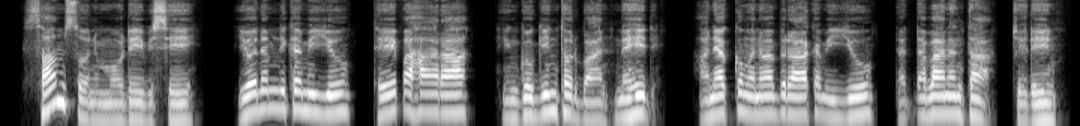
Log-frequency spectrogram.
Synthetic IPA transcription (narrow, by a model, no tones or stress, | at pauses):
saːmsoːnɪmːo̞ːd̪e̞ːbɪse̞ː | jo̞ːnɐmnɪkɐmɪjːuːt̪eːpʼɐɦaːɾaː | hɪŋɡɔɡiːnt̪ɔɾbaːnːɐhɪᶑɛ̥ | ʔɐnɪɐkːɔmɐnɐmɐbɪɾaːkɐmɪjːuːᶑ̪ɐᶑːɐbaːnɐnt̪ɐʔɐ | d͡ʒɛᶑeːn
